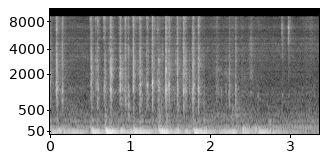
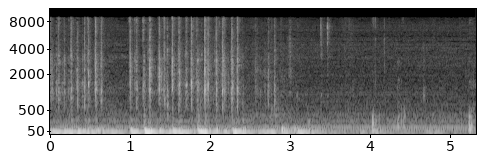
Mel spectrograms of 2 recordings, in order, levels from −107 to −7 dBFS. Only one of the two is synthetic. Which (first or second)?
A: first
